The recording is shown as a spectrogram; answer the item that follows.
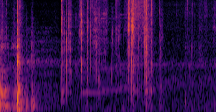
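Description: Foil wrapper of a Yu-Gi-Oh booster pack crinkling in the hands as it is torn open and the cards are slid out, in short crackles about half a second and a second and a half in.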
